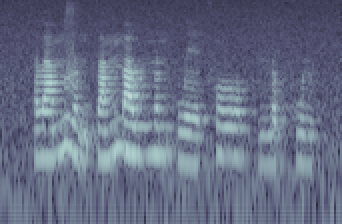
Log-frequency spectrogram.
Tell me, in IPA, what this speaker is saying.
la˨˦mzə̰˧˨nt̪a˨˦ŋ ma˧w nə˧nkwe˨˩t̪ʰo˧ | nə˨˩p̚kwɨ˨˩p̚

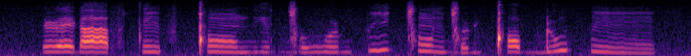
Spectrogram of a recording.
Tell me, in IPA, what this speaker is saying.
ɭɛɽaːftĩf ǃõbʲo ɡ͡ǀʊvuɖpi ǀõɡ͡ǀʊɖǃɔbɖu pĩ

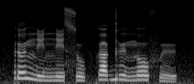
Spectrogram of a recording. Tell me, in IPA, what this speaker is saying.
ɾɵ˦ ni˨ni˨ su˨kɐ˦ɡɨ˦˨ no˦fɨ˨

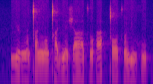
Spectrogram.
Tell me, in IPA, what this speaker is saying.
lʲə˞ŋãǀa ŋɔ̃ǀarʲã ʃaːt͡sɔ̃ʔa | ǀɔt͡sɔ̃ lʲuxu

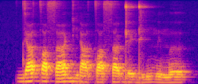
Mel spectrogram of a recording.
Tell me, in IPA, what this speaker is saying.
de tˤəsˤe ɠiɾætˤə sˤe ɖe ɖi memə

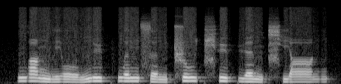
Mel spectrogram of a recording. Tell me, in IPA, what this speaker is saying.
wɑ˥˩ŋljo˨˩ʊ̯n̪y˥pʰwə˥n sə˨˩nʈ͡ʂu˥t͡ɕʰy˥ pɥɛ˥˩nt͡ɕʰjɑ˥ŋ

